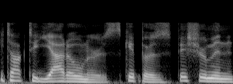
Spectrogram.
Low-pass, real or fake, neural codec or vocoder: 7.2 kHz; fake; codec, 16 kHz in and 24 kHz out, 0.9 kbps, LongCat-Audio-Codec, four codebook decoder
